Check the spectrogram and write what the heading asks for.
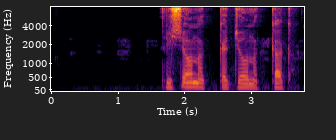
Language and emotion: Russian, neutral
